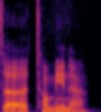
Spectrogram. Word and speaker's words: Tomine: And the very first thing I did, actually, was ask how his name, which is spelled T-O-M-I-N-E, is pronounced. – It's Tomina, but Tomina.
